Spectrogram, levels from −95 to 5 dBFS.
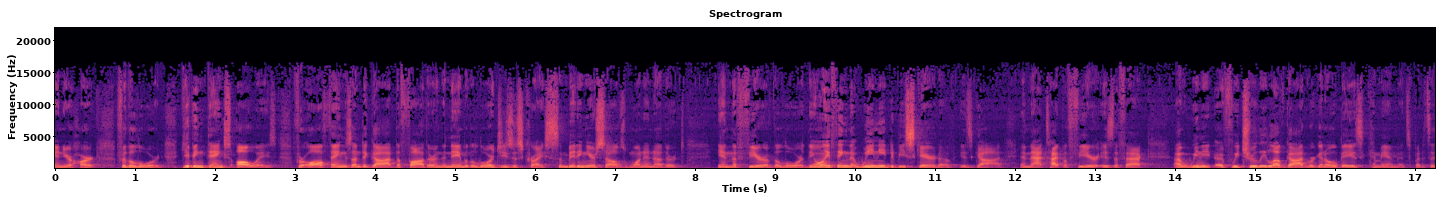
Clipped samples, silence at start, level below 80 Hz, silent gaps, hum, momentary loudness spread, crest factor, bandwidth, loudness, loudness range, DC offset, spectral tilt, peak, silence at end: under 0.1%; 0 s; -60 dBFS; none; none; 11 LU; 20 dB; 17 kHz; -27 LUFS; 4 LU; under 0.1%; -4.5 dB/octave; -6 dBFS; 0 s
